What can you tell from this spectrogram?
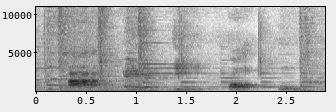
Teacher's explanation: continua saindo som apenas pela boca e o nariz não vibrou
